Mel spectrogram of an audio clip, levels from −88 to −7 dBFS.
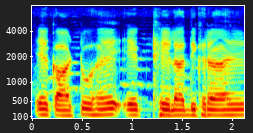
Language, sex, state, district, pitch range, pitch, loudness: Hindi, male, Bihar, Gaya, 140-150 Hz, 140 Hz, -15 LUFS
